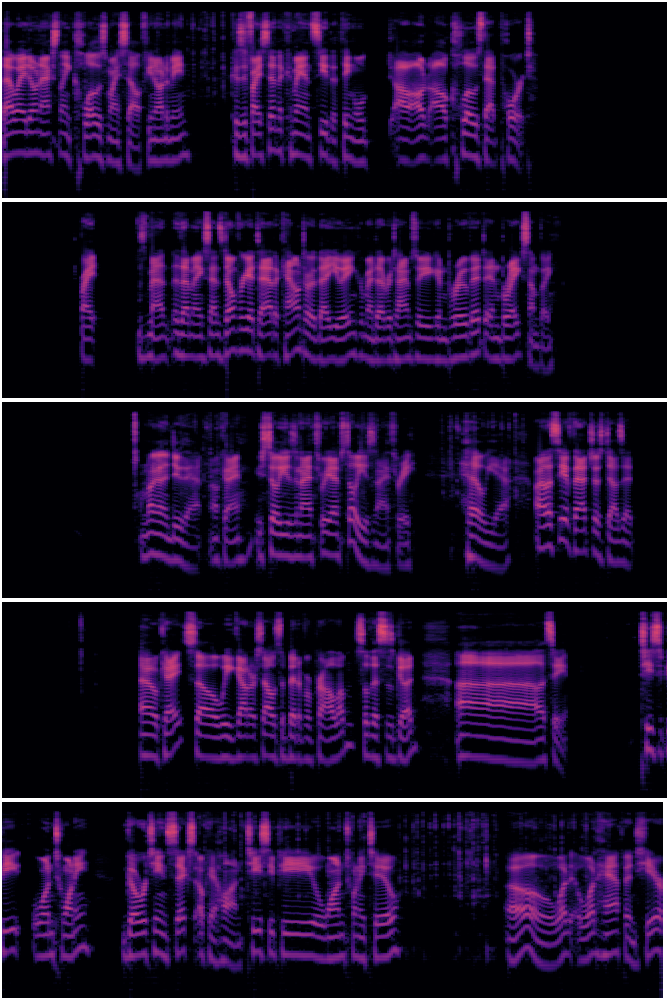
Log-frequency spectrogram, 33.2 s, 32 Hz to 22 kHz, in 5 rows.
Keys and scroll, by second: 0.0-2.6 typing, 2.6 Return, 2.7 ctrl+u, 15.0-17.8 typing, 16.3 Return, 16.3 ctrl+d, 17.6 Return, 17.6 ctrl+a, 18.0 ctrl+c, 18.1 ctrl+c, 18.2 Up, 18.3 Return, 28.1-33.2 typing, 30.6 ctrl+c, 30.8 ctrl+c.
